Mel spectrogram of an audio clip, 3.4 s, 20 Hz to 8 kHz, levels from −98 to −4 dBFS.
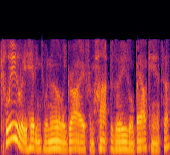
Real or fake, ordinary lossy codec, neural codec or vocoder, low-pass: real; AAC, 16 kbps; none; 7.2 kHz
